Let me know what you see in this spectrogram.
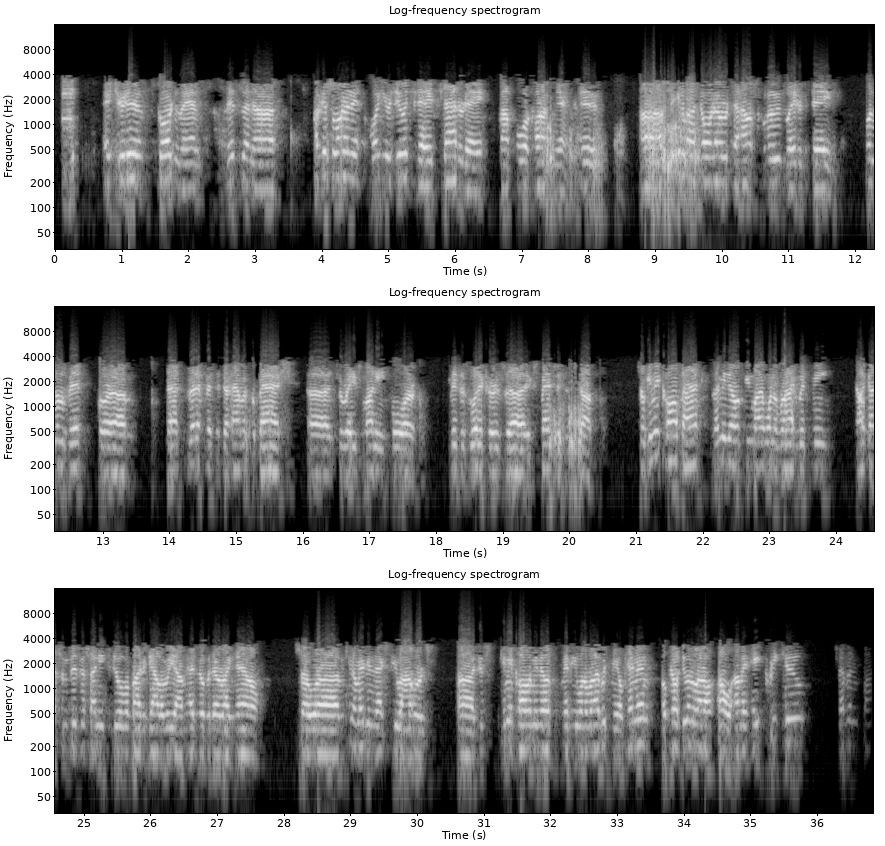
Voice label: Voicemail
